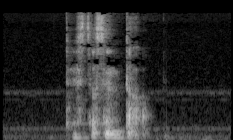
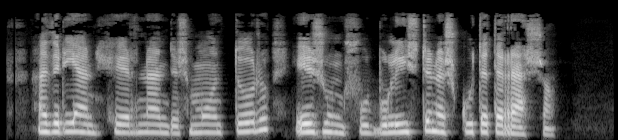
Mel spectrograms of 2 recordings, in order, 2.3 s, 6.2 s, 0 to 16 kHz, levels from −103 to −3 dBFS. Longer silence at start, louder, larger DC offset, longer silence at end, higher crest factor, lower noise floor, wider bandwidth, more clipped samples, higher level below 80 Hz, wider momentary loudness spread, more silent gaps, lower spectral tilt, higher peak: first, 0.65 s vs 0.35 s; second, -30 LUFS vs -21 LUFS; neither; first, 0.85 s vs 0.65 s; about the same, 24 dB vs 20 dB; second, -68 dBFS vs -73 dBFS; about the same, 11.5 kHz vs 11.5 kHz; neither; first, -50 dBFS vs -70 dBFS; first, 21 LU vs 8 LU; neither; about the same, -3 dB/octave vs -3.5 dB/octave; second, -10 dBFS vs -2 dBFS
